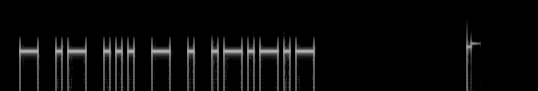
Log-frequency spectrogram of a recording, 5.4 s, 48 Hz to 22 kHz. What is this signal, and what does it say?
Morse code, heard as a keyed tone, about 20 wpm, 700 Hz. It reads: TASTE.
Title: Sentences from Top 1100 Words 20wpm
